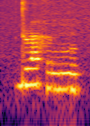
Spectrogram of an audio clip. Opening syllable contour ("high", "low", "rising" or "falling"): high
